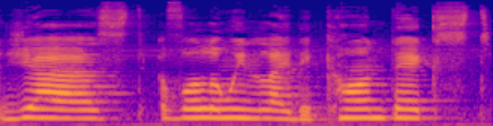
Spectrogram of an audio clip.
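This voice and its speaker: A woman's high-pitched voice has a bright, sharp tone, monotone, flat intonation and a very slow pace. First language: Spanish. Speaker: language student. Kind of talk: class presentation. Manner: halting, many fillers.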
